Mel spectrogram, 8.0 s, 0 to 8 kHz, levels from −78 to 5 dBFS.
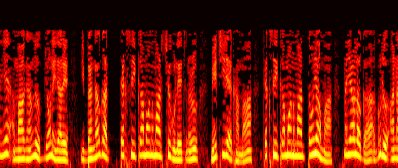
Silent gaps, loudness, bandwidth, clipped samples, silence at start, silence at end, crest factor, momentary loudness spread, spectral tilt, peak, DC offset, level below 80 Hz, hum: none; -18 LUFS; 4.8 kHz; under 0.1%; 0 s; 0 s; 16 dB; 7 LU; -13 dB/octave; -2 dBFS; under 0.1%; -46 dBFS; none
